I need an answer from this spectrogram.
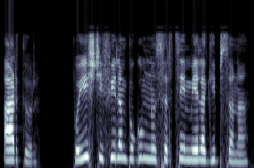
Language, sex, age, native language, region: Slovenian, female, 30-49, Slovenian, Central Slovenia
